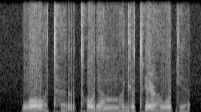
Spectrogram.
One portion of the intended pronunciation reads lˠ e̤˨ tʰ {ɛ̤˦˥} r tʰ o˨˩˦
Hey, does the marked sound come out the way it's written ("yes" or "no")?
no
